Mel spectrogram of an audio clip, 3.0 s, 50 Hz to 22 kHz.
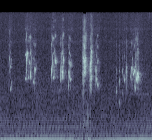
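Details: Budgerigar singing, used to lure other birds into singing: bursts of scratchy, chirping warbles between 2 and 8k, in clusters about every half second, over a steady low hum.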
